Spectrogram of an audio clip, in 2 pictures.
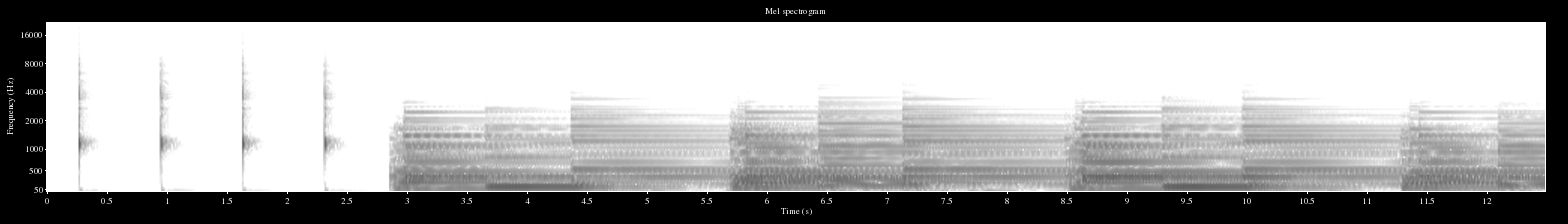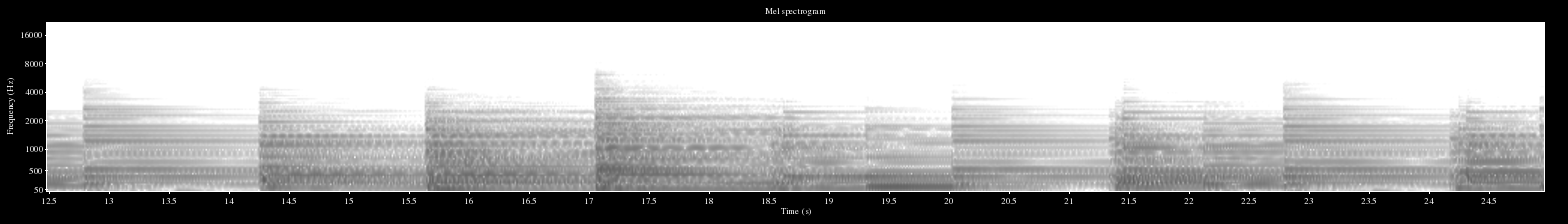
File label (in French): accompagnement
